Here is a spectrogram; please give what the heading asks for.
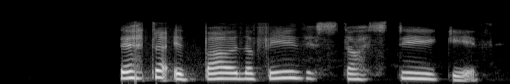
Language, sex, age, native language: Icelandic, female, 9, Icelandic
